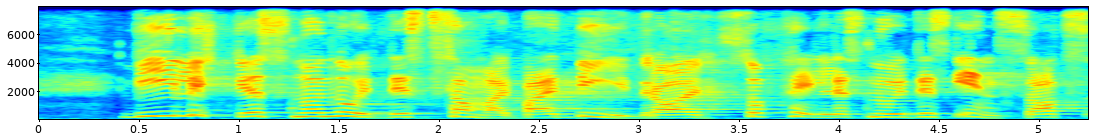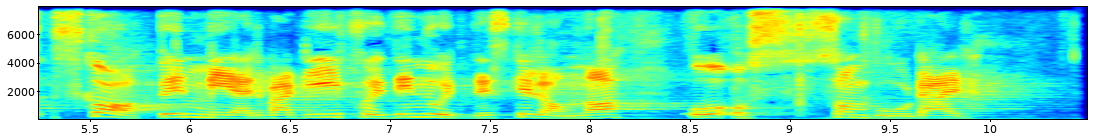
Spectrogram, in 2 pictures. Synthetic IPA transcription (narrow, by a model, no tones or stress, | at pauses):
ʋɪlʏkːəsnɔɾnʊɾd̪ɪsksɑmːɑɾbæɪd̪̚biːd̪ɾɑːɾsɔfɛlːəsnʊɾd̪ɪskɪnsɑt̪sːkɑːpəɾmeːɾʋæɖiːfɔɾd̪ɪnʊɾd̪ɪskəlɑnːəɔʔɔsːɔmbuːɖæɾ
